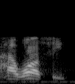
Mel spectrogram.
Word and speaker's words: Hiawassee: Hiawassee, we call it Hiawassee, but it looks like it would be pronounced Hiawassee.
